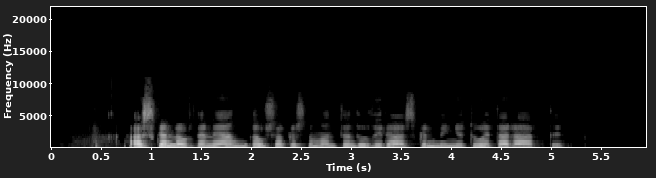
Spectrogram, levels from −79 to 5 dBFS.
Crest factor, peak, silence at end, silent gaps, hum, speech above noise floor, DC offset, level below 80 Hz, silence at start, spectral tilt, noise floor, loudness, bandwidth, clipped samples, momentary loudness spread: 26 dB; -2 dBFS; 0.85 s; none; none; 60 dB; under 0.1%; -78 dBFS; 0.8 s; -3.5 dB/octave; -85 dBFS; -26 LUFS; 9.6 kHz; under 0.1%; 13 LU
